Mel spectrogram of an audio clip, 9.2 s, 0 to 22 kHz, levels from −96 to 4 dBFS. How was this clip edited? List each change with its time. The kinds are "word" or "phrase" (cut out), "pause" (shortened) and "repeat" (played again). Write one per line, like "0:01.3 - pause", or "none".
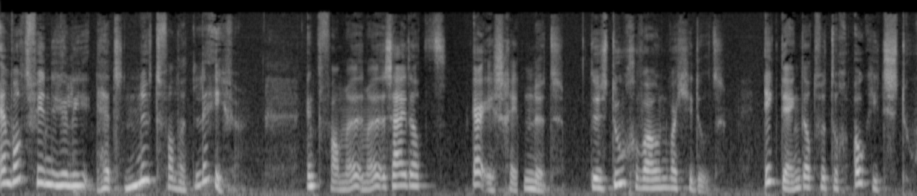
0:03.2 - word
0:03.6 - repeat
0:04.6 - phrase
0:07.4 - pause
